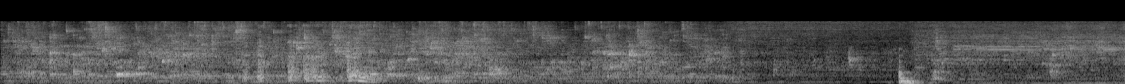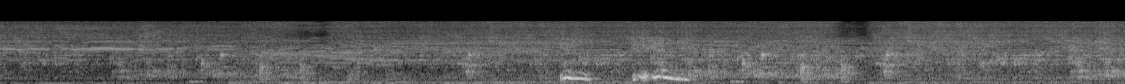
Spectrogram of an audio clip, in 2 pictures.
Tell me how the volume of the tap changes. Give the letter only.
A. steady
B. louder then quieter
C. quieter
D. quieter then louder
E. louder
D.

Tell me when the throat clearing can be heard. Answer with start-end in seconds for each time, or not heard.
2.4-3.9, 8.9-9.7, 16.9-18.2.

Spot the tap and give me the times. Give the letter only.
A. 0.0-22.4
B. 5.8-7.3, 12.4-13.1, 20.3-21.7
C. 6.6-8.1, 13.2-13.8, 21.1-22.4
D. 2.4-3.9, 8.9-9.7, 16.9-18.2
A.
